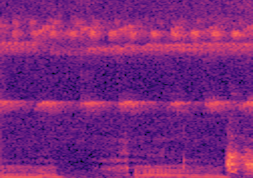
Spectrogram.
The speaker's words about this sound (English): Guard dogs! I figured they'd have dogs here.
